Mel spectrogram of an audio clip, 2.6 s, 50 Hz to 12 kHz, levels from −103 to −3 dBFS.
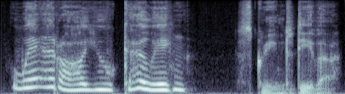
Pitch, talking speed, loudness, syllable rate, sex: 195 Hz, 140 wpm, -18 LUFS, 5.3 syllables/s, male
